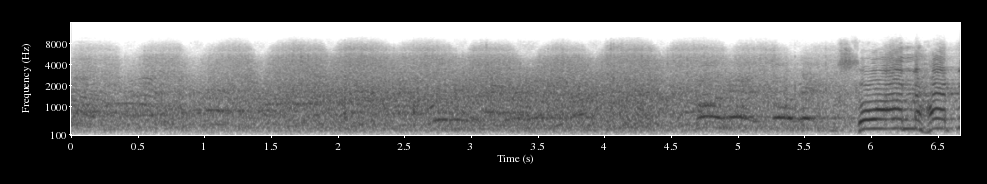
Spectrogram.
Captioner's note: shouts and applause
